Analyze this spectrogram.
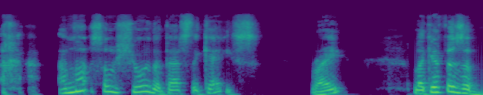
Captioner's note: chuckles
